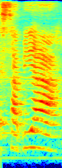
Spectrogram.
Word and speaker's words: sabiá: Se a minha palavra eu considerei ela oxítona, a minha sílaba tônica é oxítona, então o acento tônico vai ser na última sílaba da palavra, na última sílaba. Como café, sabiá, ok?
